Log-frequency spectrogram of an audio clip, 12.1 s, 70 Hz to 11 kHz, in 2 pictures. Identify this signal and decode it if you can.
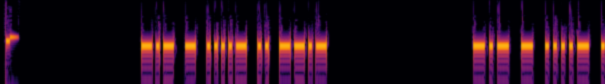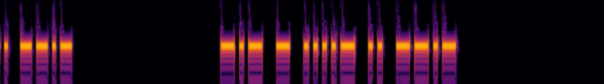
Morse code, heard as a keyed tone, about 29 wpm, 700 Hz. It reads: KT4IQ KT4IQ KT4IQ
